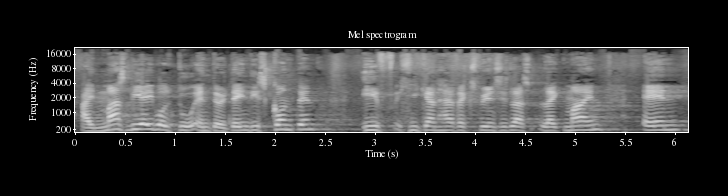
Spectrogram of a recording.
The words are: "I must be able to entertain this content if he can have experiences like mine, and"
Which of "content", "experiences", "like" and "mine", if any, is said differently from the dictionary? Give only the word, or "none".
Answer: experiences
